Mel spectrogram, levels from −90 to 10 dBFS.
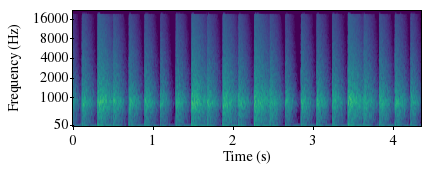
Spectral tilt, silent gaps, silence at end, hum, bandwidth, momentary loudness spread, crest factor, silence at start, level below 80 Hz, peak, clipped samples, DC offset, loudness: -2.5 dB/octave; none; 0 s; none; over 20 kHz; 6 LU; 20 dB; 0 s; -48 dBFS; -10 dBFS; under 0.1%; under 0.1%; -29 LUFS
